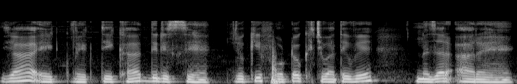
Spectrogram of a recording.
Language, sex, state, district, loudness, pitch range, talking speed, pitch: Hindi, male, Jharkhand, Garhwa, -16 LUFS, 115-140 Hz, 175 wpm, 125 Hz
